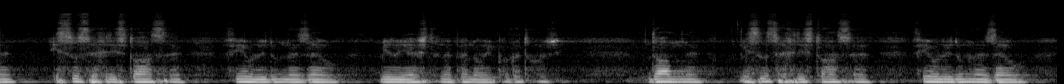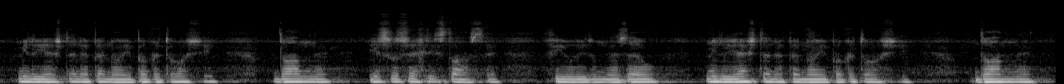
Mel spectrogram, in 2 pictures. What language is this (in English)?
Romanian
